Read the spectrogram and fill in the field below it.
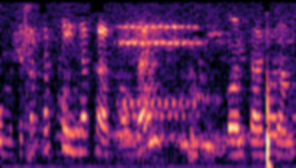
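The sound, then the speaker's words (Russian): A telephone ringback tone during an outgoing call to GK Bastion, over a narrow, phone-quality line, with a steady tone and melodic, voice-like harmonics running through it, ending in a brief sharp click. “Так, звоню в ГК «Бастион», а наша компания «Гранд Тендер».”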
